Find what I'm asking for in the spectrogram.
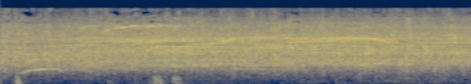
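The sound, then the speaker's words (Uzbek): Audience applause at a folk ensemble's concert: continuous, dense, even clapping that holds a steady level with a few low thumps near the start. “Mana chin qalbimdan bu gapni aytyapmanki, mana shunaqangi olqishlar ko'p bo'lsa bizni ijodiy hayotimiz ham ko'p bo'ladi.”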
